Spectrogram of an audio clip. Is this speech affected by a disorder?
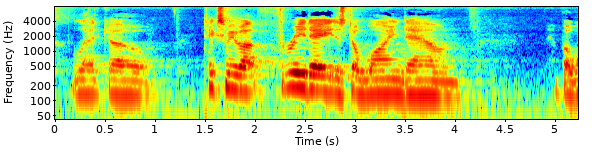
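No.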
